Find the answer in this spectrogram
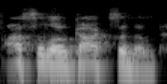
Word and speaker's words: Oscillococcinum: So one of the homeopathic remedy I like is oscillococcinum. Oh, is that a Harry Potter spell? I took a special course to be able to pronounce that. Okay, can you pronounce it again? It's oscillococcinum.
